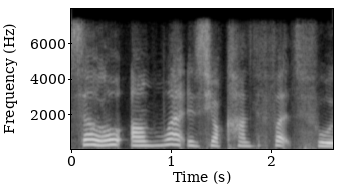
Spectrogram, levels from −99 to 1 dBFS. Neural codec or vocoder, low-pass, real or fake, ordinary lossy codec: codec, 16 kHz in and 24 kHz out, 0.6 kbps, FocalCodec, streaming, 2048 codes; 7.2 kHz; fake; none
